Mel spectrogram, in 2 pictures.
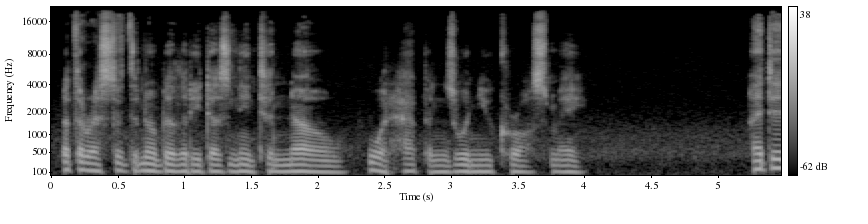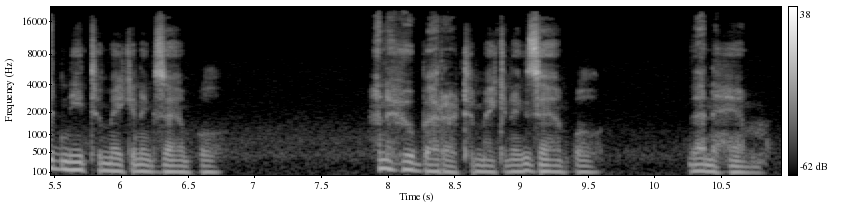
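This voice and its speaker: A man acting a menacing, silkily mocking villain king in an audio roleplay, taunting with deliberate words and drawn-out pauses. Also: lowish voice, fairly even intonation, dark tone, breathy edge. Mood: smug, affectionate.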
